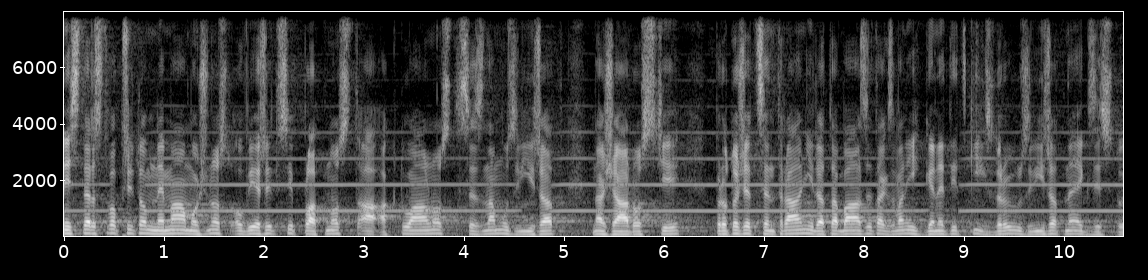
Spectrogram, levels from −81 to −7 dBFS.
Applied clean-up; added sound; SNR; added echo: none; Trumpet; 15 dB; none.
